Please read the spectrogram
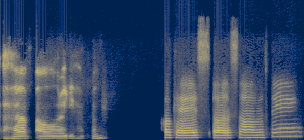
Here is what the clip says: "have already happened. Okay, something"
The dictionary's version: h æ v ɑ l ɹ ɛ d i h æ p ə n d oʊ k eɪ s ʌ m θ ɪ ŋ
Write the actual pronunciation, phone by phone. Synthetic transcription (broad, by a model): h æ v ɑ l ɹ ɛ d i h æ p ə n oʊ k eɪ s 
